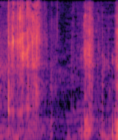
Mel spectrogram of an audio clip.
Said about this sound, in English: I'm still chewing on Doritos over here. I don't know about you. They're pretty good.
